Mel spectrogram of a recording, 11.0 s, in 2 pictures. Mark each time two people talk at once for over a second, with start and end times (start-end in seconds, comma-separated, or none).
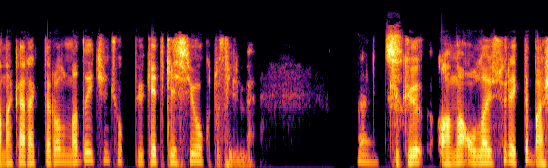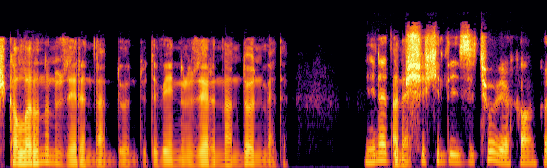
none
